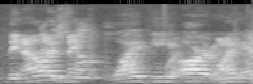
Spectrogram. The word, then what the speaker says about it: Ypres: Now the How do you Allies make spell- YPRES. mine is right on the wall. Right on the wall. Second, Marne Ypres. So 1950. Sorry, Harrison, my back is that way. You just pronounce E.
